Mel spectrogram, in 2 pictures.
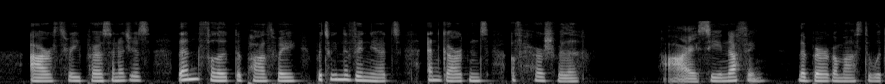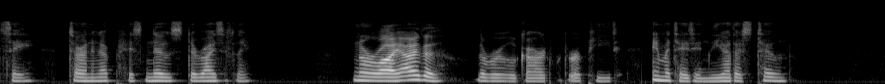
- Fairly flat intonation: Yes, narrow, 1.9 semitones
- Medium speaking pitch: Yes, medium, 165 Hz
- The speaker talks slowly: Yes, slow, 130 wpm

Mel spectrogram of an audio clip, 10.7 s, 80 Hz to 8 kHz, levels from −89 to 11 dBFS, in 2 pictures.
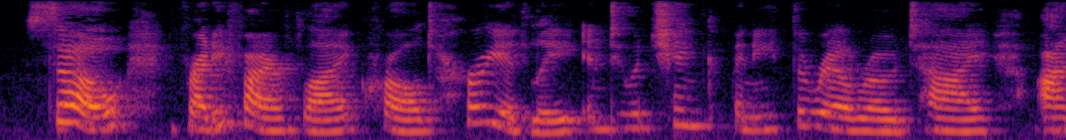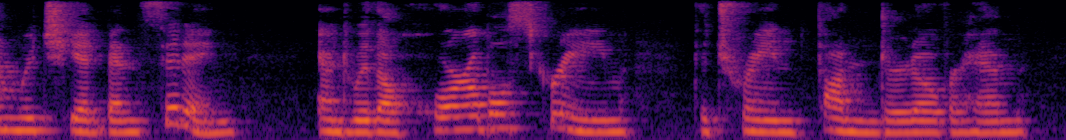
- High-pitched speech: Yes, high, 215 Hz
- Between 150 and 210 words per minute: Yes, average, 160 wpm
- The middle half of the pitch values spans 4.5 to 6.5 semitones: No, average, 3.3 semitones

